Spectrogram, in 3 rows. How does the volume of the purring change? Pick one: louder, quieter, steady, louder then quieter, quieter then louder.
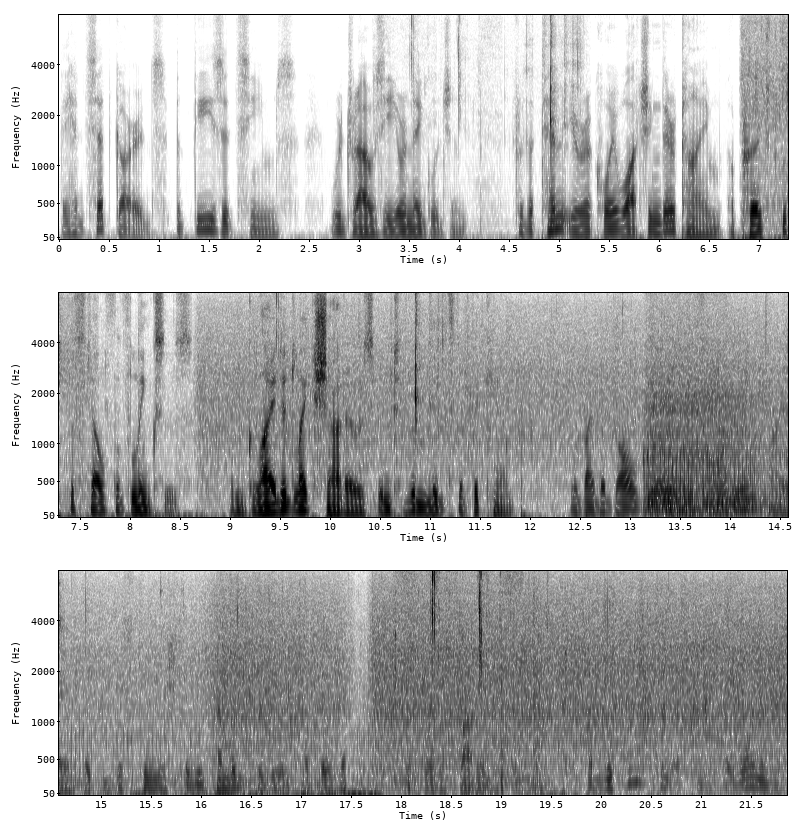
quieter.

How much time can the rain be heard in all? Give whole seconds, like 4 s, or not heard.
15 s.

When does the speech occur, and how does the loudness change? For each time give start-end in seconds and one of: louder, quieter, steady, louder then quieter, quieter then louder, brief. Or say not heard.
0.0-21.8 louder then quieter.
